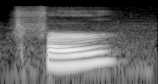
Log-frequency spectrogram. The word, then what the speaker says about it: for: The reduced pronunciation of the word for, which sounds like fur, will rhyme with her and stir and blur. Fur, her, stir, blur.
